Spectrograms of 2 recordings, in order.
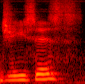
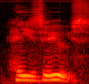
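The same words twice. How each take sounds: First: The name is said the usual English way. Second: The name is said the Spanish way. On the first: The speaker calls it wrong. "You guys are just saying it wrong" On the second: The speaker calls it right. "is pronounced Jesus. ... Ask your Mexican friend"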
